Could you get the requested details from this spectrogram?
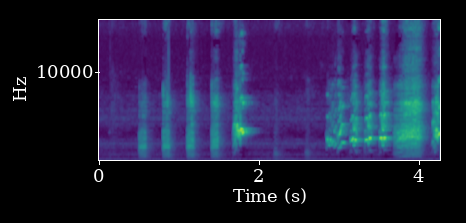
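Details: White-eyed Javan myna singing hard: four evenly spaced nasal croaks, a pause, then a fast run of shrill whistled and grating notes ending in a loud rasping burst, over a low hum.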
